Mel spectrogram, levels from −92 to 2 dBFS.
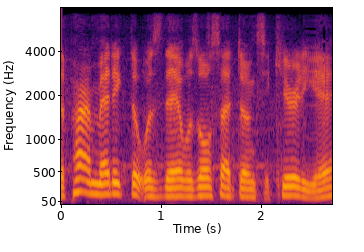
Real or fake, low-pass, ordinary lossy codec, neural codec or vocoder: fake; 7.2 kHz; AAC, 48 kbps; codec, 16 kHz in and 24 kHz out, 1 kbps, XY-Tokenizer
